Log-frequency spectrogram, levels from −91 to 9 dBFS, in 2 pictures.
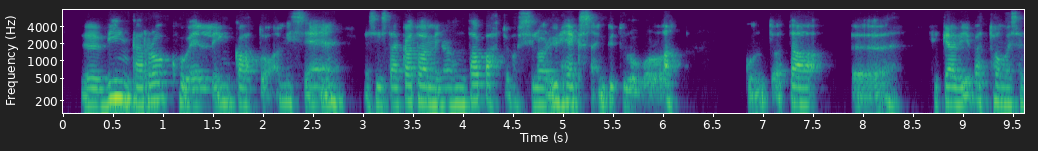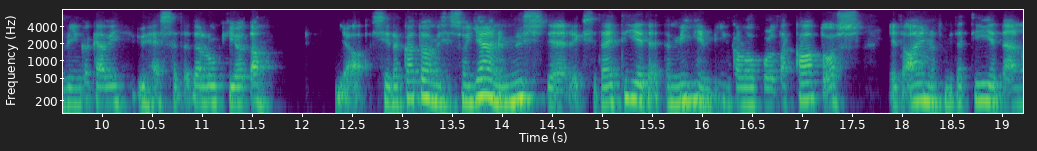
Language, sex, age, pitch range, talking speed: Finnish, female, 20-39, 175-195 Hz, 125 wpm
